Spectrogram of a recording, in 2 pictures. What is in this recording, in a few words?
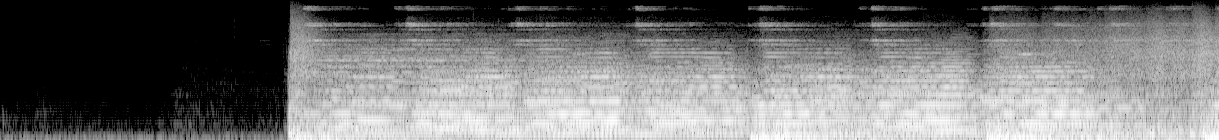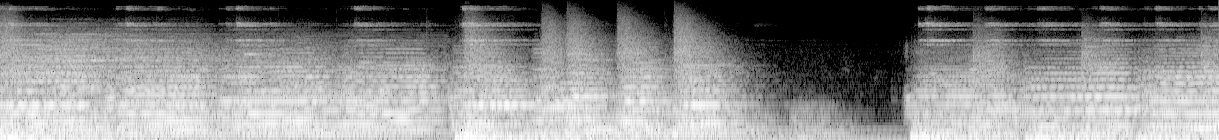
sleigh bells jingling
